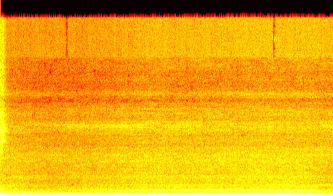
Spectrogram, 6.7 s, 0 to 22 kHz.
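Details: 1956 Chevy race car, possibly original V8, revived after 20 years abandoned, running with timing not yet adjusted: deep steady burble at idle, even firing pulses, no knocks or misses; normal idle.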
